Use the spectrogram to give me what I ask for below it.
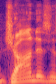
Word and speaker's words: jaundice: Am I just pronouncing jaundice? It's supposed to be Mama Jaundice, sorry.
